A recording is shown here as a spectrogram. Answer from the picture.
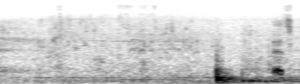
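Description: Wooden canoe paddle pulling through river water, with light wind on the microphone. A louder sudden sound comes about one and a half seconds in.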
